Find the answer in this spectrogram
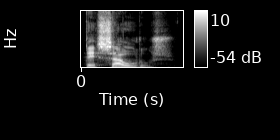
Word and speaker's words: thesaurus: En general se va a pronunciar T normal, también cuando aparece TH, que es infrecuente pero puede pasar. Entonces, benedictus y thesaurus.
